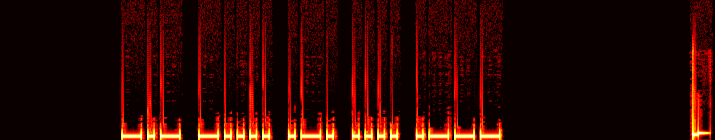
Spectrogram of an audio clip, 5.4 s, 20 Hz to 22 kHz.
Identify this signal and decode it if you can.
Morse code, heard as a keyed tone, about 25 wpm, 700 Hz. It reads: K6RHJ
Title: USA Call Signs Repeated 3x 25wpm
